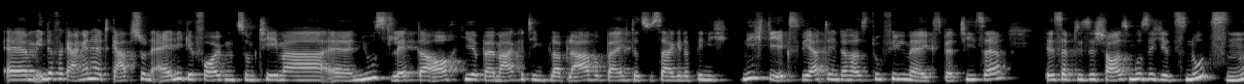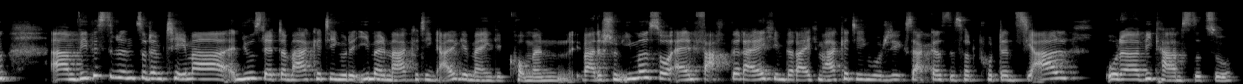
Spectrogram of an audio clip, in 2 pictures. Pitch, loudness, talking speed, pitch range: 220 Hz, -22 LUFS, 185 wpm, 200-245 Hz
